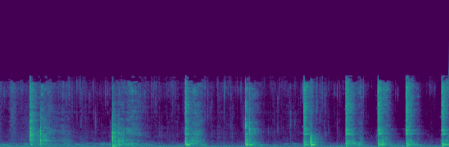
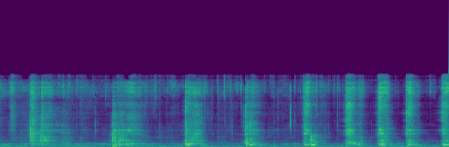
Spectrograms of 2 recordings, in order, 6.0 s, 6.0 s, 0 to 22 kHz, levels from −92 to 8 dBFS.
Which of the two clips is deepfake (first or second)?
second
